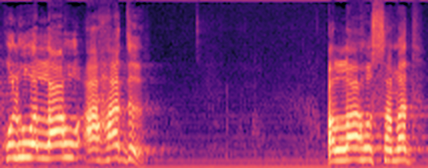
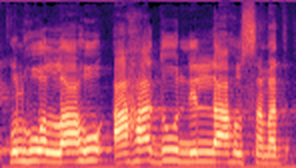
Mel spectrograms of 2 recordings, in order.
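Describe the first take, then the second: First: The two verses are read separately with a pause. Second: The two verses are joined without a pause.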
